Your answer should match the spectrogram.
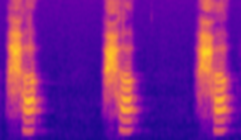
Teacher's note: یہ پھسلتا نہیں ہے کیونکہ حلق سے ادا ہونے والا حرف ہے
